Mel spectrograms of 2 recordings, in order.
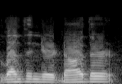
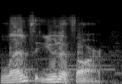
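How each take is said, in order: First: The name sounds like 'lengthen your narther'. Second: The name sounds like 'length unithar'. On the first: The speaker calls it wrong. "I didn't know how to say it" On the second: The speaker calls it right. "maybe that makes more sense"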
